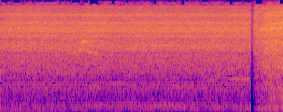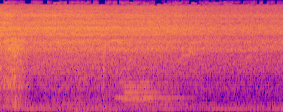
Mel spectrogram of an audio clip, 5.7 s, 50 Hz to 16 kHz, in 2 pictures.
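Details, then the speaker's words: Air compressor pressure switch being adjusted: tank is leaking down after the cut-out was set near 7 bar, but the motor is not cutting back in; steady air hiss with a sharp click and no motor start. Owner wonders if the switch is sticky. "all right it's not coming on again so I'm just gonna slowly crank it up a bit until it does"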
